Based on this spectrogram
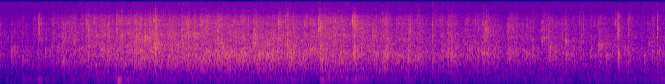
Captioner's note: audience applauding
